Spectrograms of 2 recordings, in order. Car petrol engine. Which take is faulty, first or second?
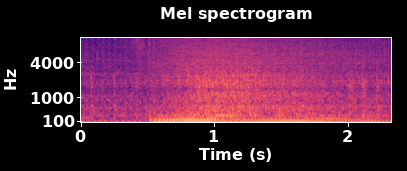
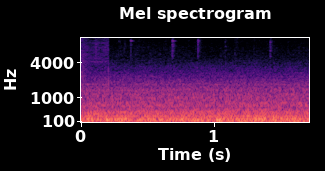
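first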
